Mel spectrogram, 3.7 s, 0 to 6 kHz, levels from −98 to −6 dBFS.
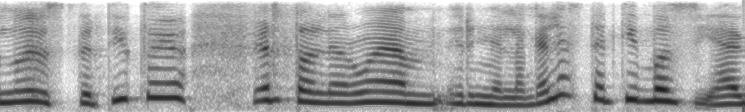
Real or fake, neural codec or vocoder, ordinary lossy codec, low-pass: fake; codec, 24 kHz, 1.2 kbps, DualCodec; Opus, 24 kbps; 5.4 kHz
